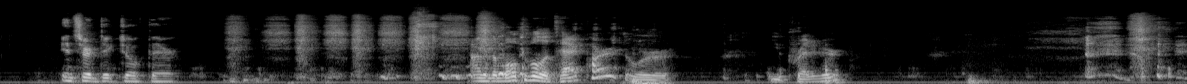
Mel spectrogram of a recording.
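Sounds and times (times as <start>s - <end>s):
speech: 0.6s - 3.0s, 4.7s - 6.8s, 7.7s - 8.6s
heavy rasping breathing: 2.2s - 5.2s, 9.2s - 11.8s
laughter: 2.2s - 6.6s, 10.7s - 11.8s.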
